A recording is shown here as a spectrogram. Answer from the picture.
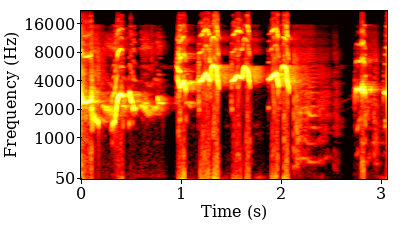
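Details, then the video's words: Oriental magpie-robin giving a short burst of ringing, looping whistles: a wavering phrase, then three bright repeated notes and a final clear whistle, used to prompt quiet birds to sing. "suara kacer gacor ngeplongg"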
